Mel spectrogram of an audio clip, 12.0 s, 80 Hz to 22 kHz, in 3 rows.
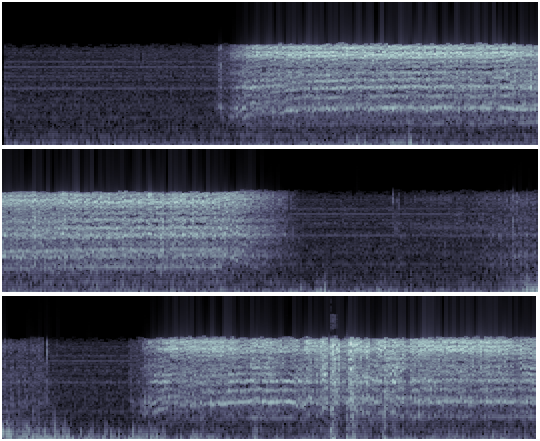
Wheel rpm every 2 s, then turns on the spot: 10, 140, 150, 10, 50, 170.
none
